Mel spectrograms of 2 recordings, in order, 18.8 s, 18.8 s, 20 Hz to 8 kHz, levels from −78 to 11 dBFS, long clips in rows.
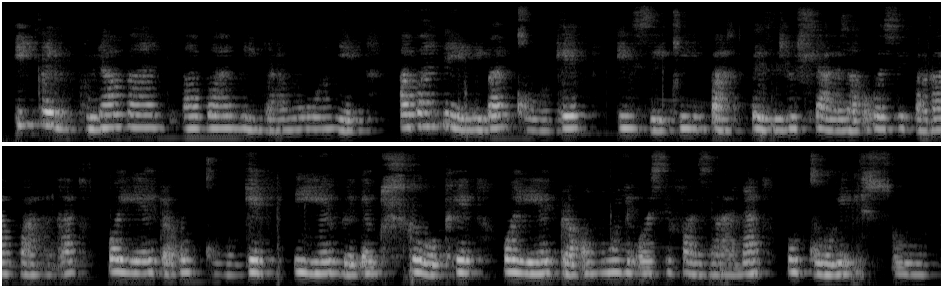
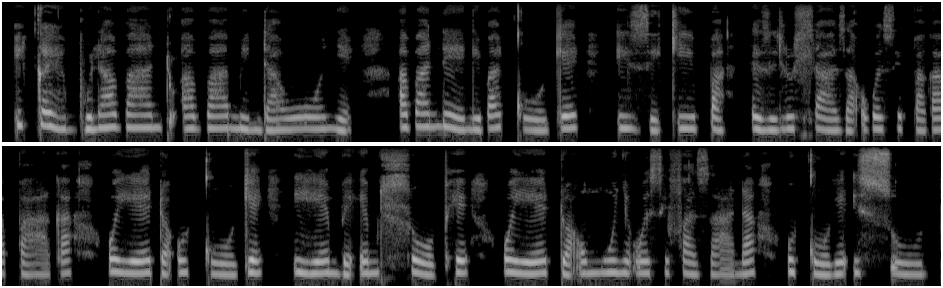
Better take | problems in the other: second | noise reduction (neural mask model DeepFilterNet 3)

